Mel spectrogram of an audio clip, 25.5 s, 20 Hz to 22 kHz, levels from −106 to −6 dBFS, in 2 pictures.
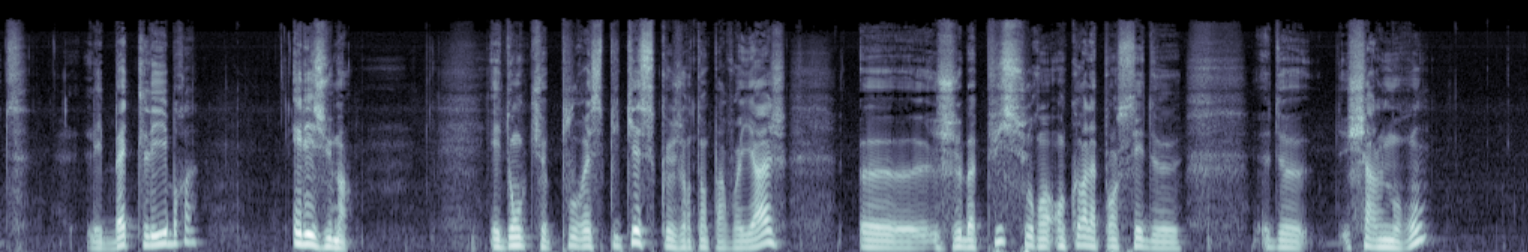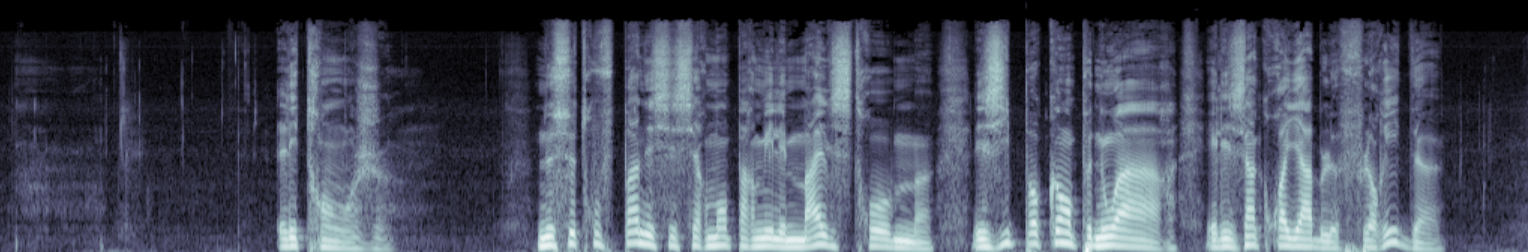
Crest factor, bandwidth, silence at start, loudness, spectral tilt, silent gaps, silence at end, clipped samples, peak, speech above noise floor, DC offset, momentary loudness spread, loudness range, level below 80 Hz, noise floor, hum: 20 dB; 16 kHz; 0.05 s; -21 LUFS; -5.5 dB/octave; none; 0.75 s; under 0.1%; -2 dBFS; 46 dB; under 0.1%; 14 LU; 9 LU; -38 dBFS; -66 dBFS; none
